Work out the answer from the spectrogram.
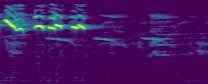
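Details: Female Oriental magpie-robin singing to stir males: several bright, high, quickly slurred whistles in under a second, then fainter, lower drawn-out whistles fading away.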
